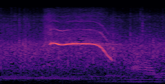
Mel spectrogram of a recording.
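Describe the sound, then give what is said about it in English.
An audience applauds in a steady, dense wash of clapping, while a high whistle rises briefly over it and then slides downward. “At the level of your applause will be your miracle.”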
